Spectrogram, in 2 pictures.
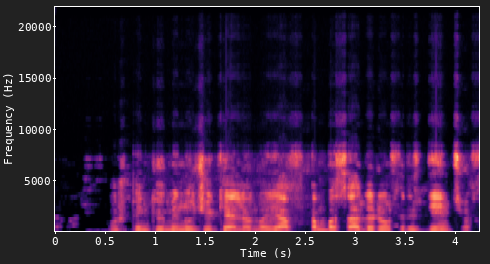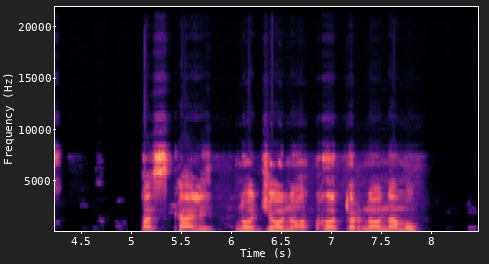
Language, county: Lithuanian, Panevėžys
